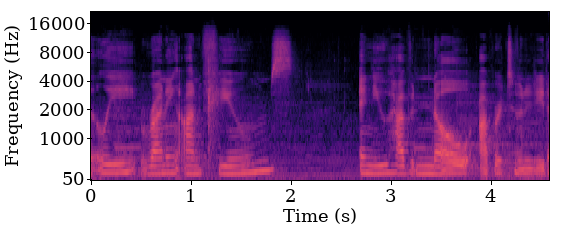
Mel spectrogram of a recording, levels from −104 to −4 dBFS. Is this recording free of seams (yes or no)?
yes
